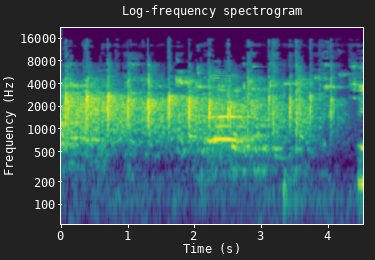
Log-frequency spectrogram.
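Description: A basketball bounces rhythmically on a hardwood floor in a large echoing gym.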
